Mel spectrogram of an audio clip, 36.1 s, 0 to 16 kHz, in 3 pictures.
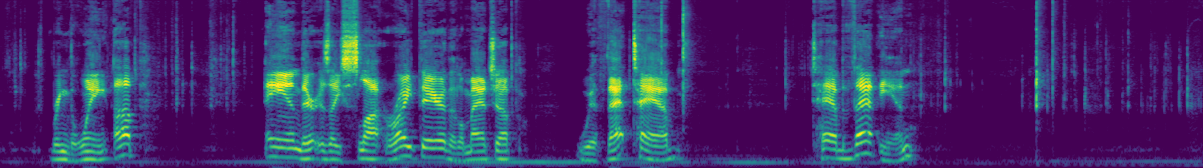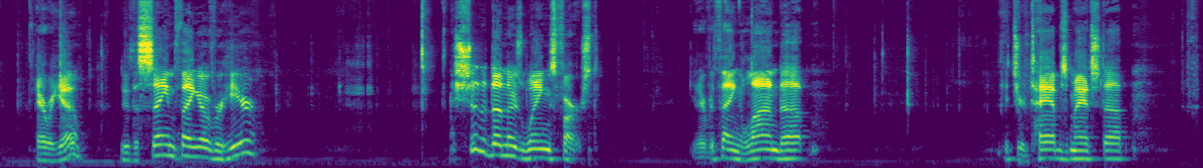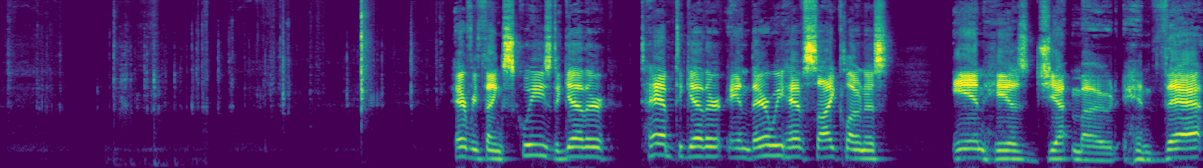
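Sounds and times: plastic parts clicking: 0.0 - 0.5, 1.4 - 2.5, 6.6 - 13.3, 14.6 - 16.6, 23.7 - 28.6
plastic toy parts clicking: 23.8 - 28.5.

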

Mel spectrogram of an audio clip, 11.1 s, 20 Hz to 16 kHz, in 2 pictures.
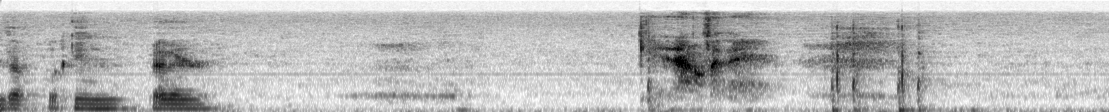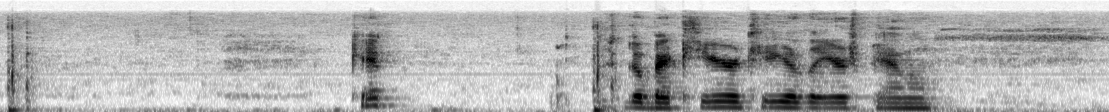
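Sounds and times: breathy whisper: 3.2 - 4.6
computer mouse clicks: 4.1 - 4.8, 5.6 - 5.8, 8.3 - 8.8.

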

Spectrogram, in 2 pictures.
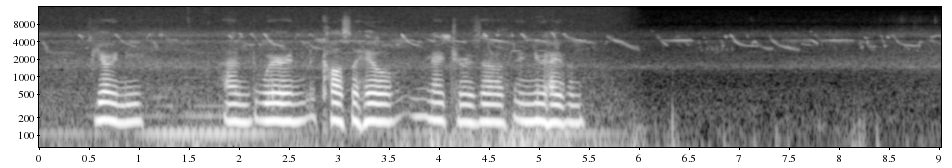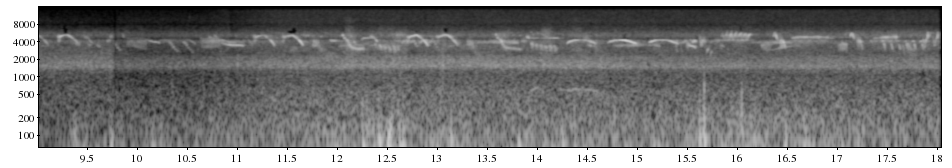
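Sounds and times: songbird warbling: 0.0 - 6.0
faint outdoor background noise: 0.0 - 18.0.

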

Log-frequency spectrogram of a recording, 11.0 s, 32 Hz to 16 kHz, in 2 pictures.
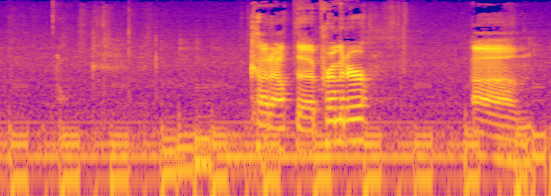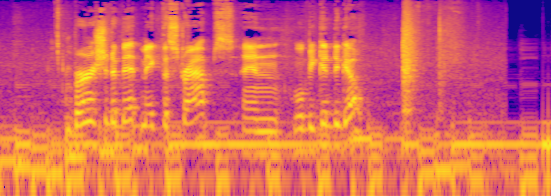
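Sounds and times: background guitar music: 0.0 - 11.0.

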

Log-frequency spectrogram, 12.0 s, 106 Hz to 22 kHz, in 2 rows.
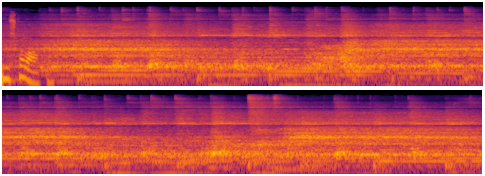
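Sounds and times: choir and band song: 0.4 - 12.0.

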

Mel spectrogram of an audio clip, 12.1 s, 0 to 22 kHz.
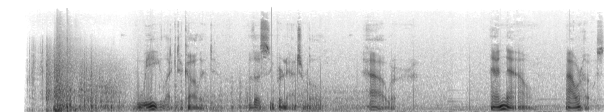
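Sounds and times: thunder rumbling: 0.5 - 11.9.

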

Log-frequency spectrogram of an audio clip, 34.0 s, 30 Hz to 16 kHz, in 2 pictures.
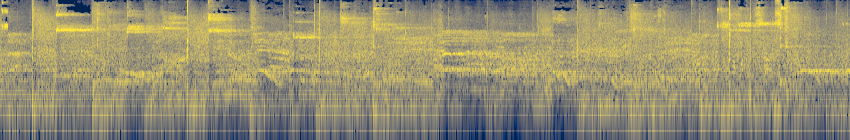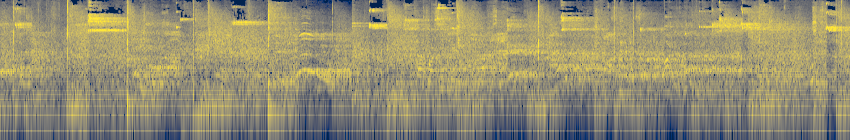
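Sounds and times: people talking indistinctly: 0.0 - 34.0.

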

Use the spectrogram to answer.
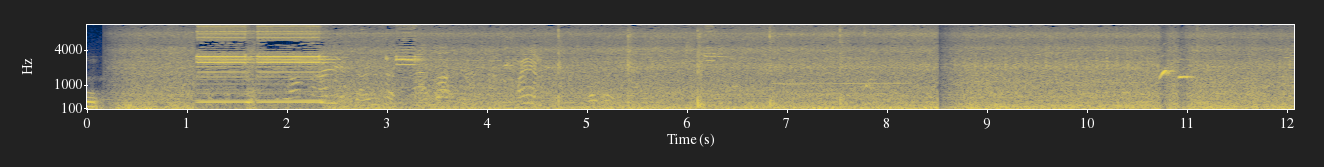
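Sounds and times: idling engine noise: 0.2 - 12.0
vehicle horn: 1.1 - 3.5, 6.2 - 6.5
voices: 1.6 - 6.4.

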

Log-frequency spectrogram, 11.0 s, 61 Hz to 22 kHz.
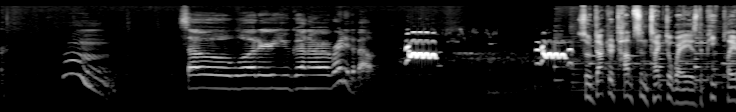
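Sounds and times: high whistle-like warble: 6.0 - 8.7.

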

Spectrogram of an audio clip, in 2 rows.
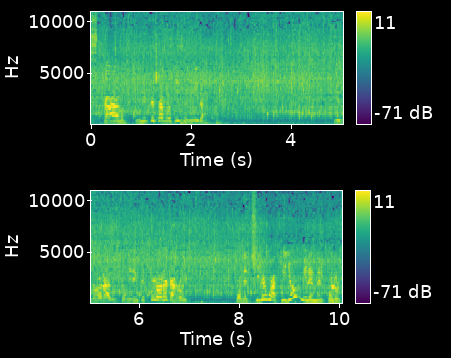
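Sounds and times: fish frying in hot oil: 0.0 - 10.0.

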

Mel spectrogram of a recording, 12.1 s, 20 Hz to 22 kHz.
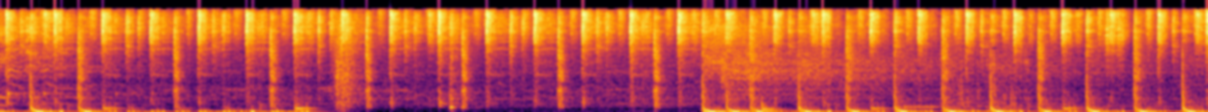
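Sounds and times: drum and hi-hat beat: 0.0 - 12.0
house music on sound system: 0.0 - 12.0
heavy bass: 7.0 - 12.0.

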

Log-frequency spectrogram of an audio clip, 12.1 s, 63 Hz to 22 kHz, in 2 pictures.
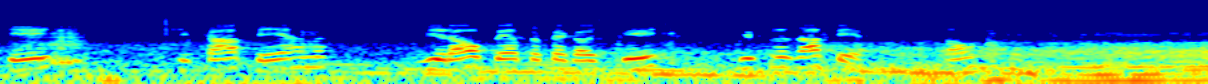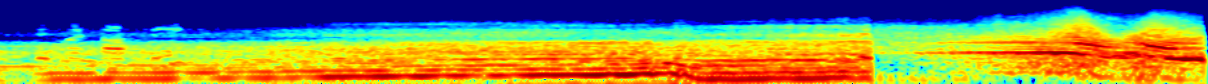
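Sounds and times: racing motorcycle passing: 1.6 - 12.0.

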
